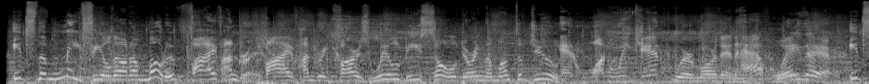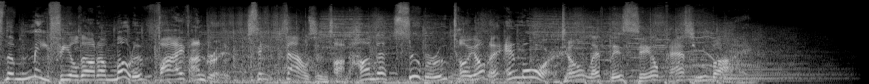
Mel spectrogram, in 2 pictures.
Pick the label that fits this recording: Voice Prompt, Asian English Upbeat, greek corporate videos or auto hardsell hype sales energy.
auto hardsell hype sales energy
